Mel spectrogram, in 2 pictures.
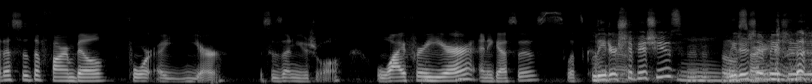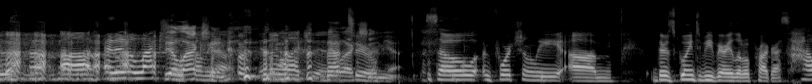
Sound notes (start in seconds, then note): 7.5 laughter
